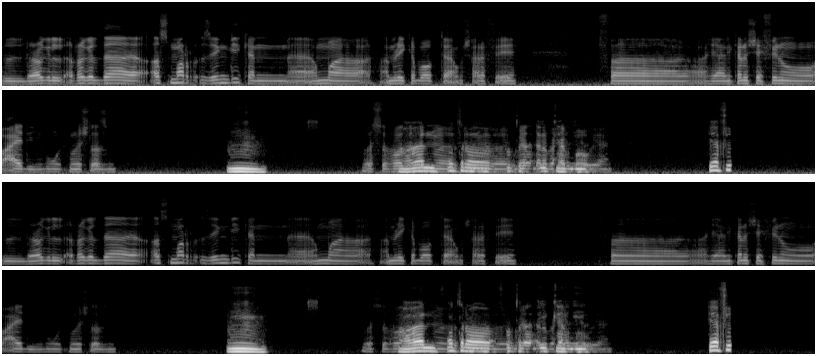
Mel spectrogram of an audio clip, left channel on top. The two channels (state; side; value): noise; left; rumble, 25 dB below the sound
